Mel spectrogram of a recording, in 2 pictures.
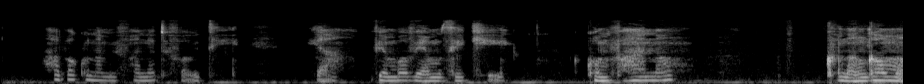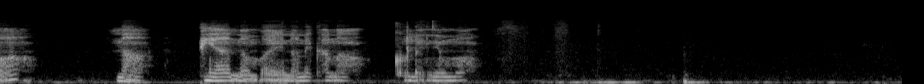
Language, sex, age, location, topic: Swahili, female, 18-24, Mombasa, government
